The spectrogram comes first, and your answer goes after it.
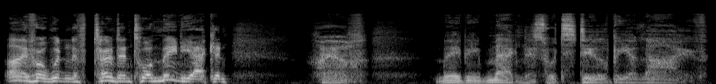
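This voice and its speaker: A humbled, bewildered old-school warrior from a video game. His voice is very raspy and gravelly, delivered slowly in a dry recording. He speaks formally and earnestly, with dramatic weight. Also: low voice, fairly bright tone, no room sound, exaggerated voice. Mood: somber. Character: weary, confused, humbled male warrior hero.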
